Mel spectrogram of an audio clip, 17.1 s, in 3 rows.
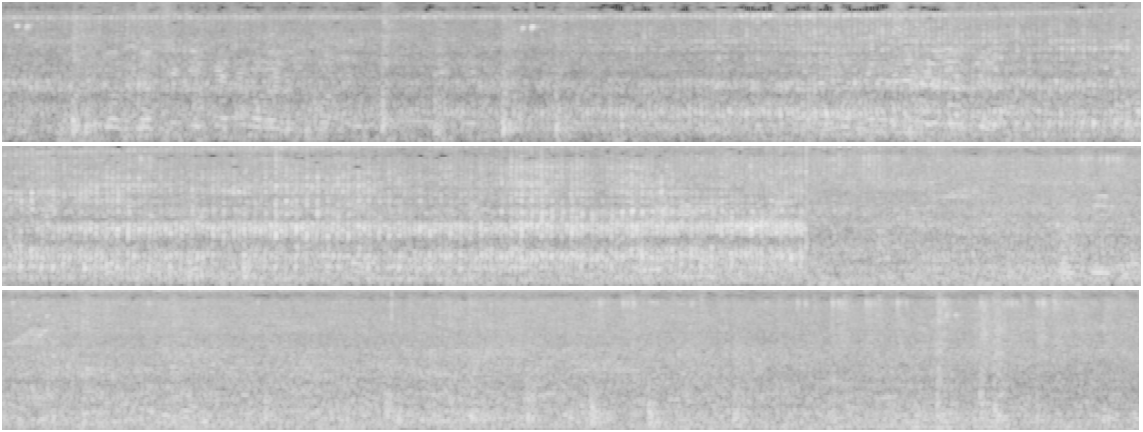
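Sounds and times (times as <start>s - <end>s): train wheels clattering on rails: 0.0s - 17.0s.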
